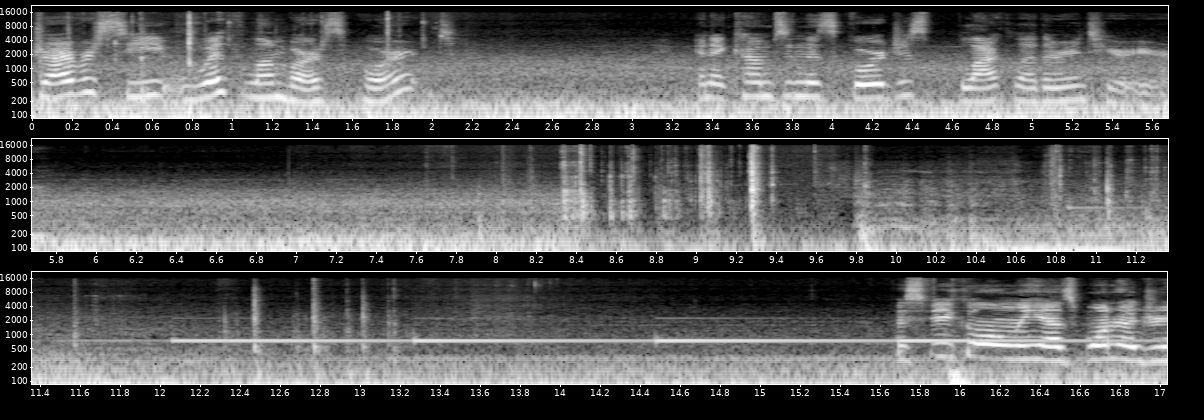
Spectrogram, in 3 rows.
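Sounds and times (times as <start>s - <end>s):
car engine starting and idling: 0.0s - 4.0s, 6.4s - 17.0s
steady high tone: 11.9s - 17.0s.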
